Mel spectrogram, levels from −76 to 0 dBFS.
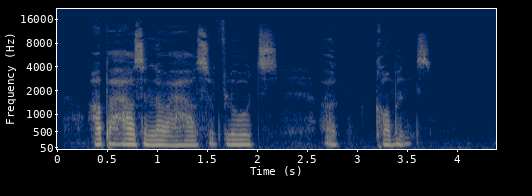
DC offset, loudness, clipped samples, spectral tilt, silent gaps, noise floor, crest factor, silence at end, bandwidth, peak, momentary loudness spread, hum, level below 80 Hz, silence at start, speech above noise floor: under 0.1%; -33 LUFS; under 0.1%; -4.5 dB/octave; none; -64 dBFS; 20 dB; 0.65 s; 16 kHz; -14 dBFS; 12 LU; none; -64 dBFS; 0.2 s; 32 dB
